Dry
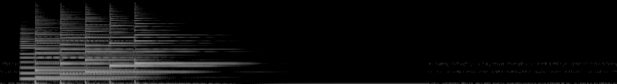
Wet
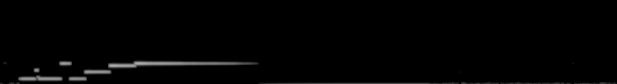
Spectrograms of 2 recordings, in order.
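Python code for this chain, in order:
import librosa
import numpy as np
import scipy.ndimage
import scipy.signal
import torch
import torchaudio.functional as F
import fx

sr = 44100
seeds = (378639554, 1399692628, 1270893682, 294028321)

y = fx.spec_topn(x, sr, count=1)
y = y * 10.0 ** (8.0 / 20.0)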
